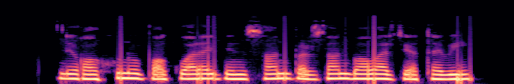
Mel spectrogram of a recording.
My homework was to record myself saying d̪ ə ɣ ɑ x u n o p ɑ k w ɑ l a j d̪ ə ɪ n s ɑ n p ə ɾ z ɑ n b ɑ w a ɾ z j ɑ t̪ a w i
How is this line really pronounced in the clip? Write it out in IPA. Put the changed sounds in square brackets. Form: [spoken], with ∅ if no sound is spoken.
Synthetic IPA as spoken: d̪ ə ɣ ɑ x u n o p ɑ k w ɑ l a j d̪ ə ɪ n s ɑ n p ə ɾ z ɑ n b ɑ w a ɾ z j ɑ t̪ a w i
